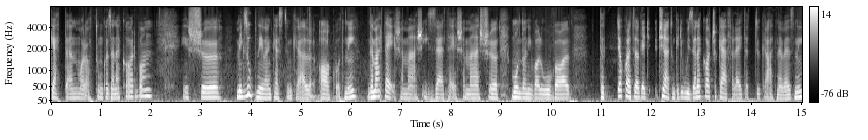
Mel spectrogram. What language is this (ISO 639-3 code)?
hun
